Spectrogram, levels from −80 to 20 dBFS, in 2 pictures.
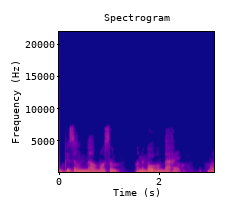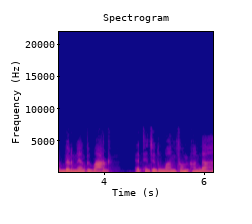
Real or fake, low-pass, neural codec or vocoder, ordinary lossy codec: fake; 7.2 kHz; codec, 16 kHz, 0.5 kbps, FreqCodec, larger model; none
